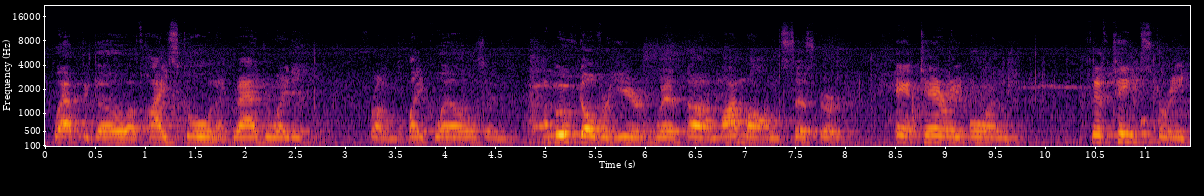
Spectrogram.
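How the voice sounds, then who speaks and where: A man in his thirties, originally from Kansas City, giving a loud, rambling tribute to his pastor without a microphone. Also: on the high side, flat delivery, takes it slowly, echoey room, slight background noise, low-quality recording. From Kansas City, Missouri. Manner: loud, unmiked, rambling with many "uh"s. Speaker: church member giving a tribute. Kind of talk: informal heartfelt tribute speech. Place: large church fellowship hall. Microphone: no microphone, picked up from across the room.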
